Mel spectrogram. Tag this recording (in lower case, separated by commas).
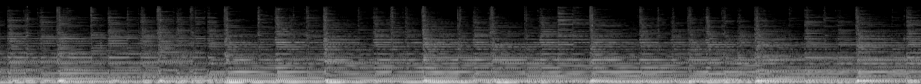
acoustic guitar, music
